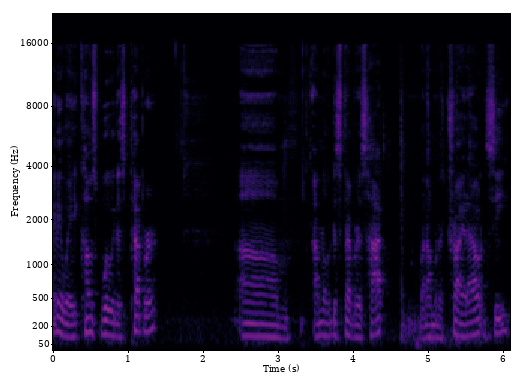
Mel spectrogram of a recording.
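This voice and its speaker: At a very fast pace, a man speaks with lively intonation over light background noise. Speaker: food reviewer. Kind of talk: casual vlog chat. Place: home room. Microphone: phone near.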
